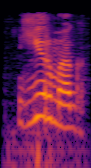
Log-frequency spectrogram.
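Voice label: "йирмӧг", Komi, female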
